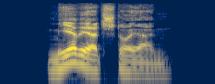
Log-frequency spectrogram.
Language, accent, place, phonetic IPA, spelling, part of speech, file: German, Germany, Berlin, [ˈmeːɐ̯veːɐ̯tˌʃtɔɪ̯ɐn], Mehrwertsteuern, noun, De-Mehrwertsteuern.ogg
- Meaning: plural of Mehrwertsteuer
